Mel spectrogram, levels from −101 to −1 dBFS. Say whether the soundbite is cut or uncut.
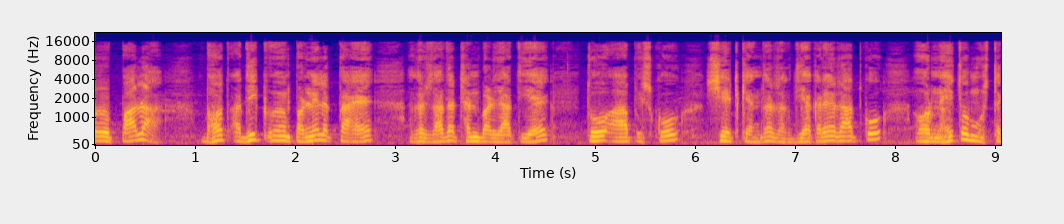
uncut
